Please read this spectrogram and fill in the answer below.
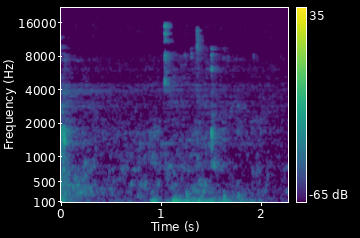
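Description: A few faint clicks from a computer mouse and keyboard, about a second and a second and a half in, over a low rumble.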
